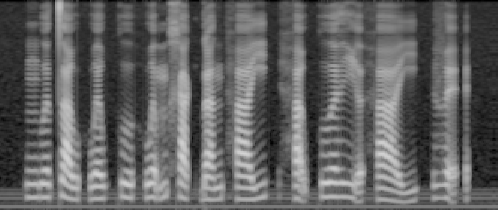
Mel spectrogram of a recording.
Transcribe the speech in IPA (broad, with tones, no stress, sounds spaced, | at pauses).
ŋ u˨˦ ə̯ t̪ a˨˩ w h w ə˨˦ w k u˨˩ h w ə̰˧˥ m x a˨˩ k̚ ɗ a˨˦ n h a˨˦ j | h a̰˧˨ w k u˧ ə̯ ɣ ḭ˧˨ ə̯ h a˧˩˨ j | v ɛ̰˧˨ ʔ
